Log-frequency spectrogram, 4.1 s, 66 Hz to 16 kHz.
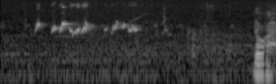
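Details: Red-whiskered bulbul used as a decoy during bird trapping in Hòa Bình, Vietnam, 28 March 2016; a quick run of lively warbled chirps, then a man's voice breaks in near the end.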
